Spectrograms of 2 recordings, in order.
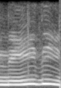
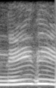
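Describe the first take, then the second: Both takes have the same delivery.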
